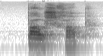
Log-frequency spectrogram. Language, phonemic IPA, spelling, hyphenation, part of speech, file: Dutch, /ˈpɑu̯s.sxɑp/, pausschap, paus‧schap, noun, Nl-pausschap.ogg
- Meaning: papacy, popedom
